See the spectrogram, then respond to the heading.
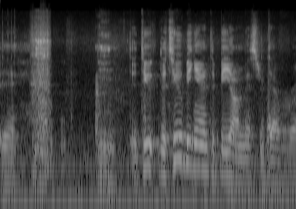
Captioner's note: clears throat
